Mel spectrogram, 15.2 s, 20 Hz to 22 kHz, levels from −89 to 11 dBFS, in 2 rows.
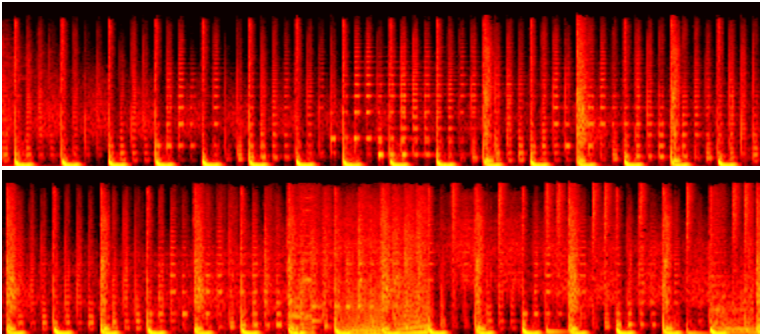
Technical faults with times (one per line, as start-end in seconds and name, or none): none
